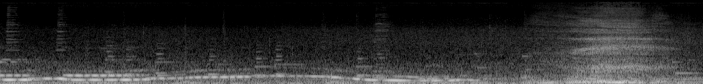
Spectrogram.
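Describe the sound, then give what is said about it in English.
A long, low whale song glides and wavers in pitch for about five seconds, then gives way to a breathy, rushing exhale with a deep rumble. No talking. “His ears are filled with the ancient songs of hoverfish and dragon whale.”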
